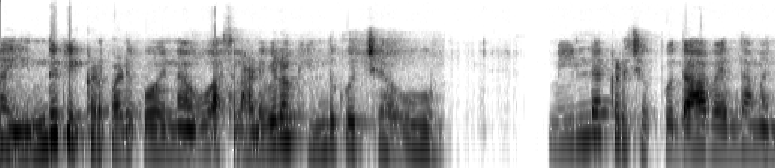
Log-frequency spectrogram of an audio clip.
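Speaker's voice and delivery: ordinary delivery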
